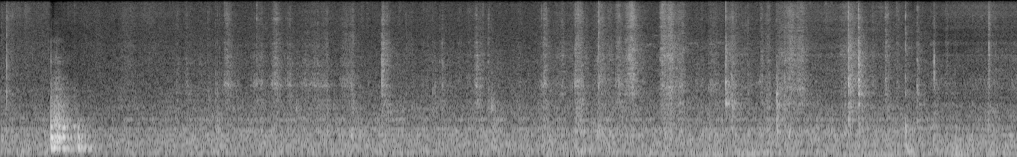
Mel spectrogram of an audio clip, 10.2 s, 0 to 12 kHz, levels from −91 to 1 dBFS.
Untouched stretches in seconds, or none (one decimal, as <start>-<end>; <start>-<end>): 0.0-9.3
